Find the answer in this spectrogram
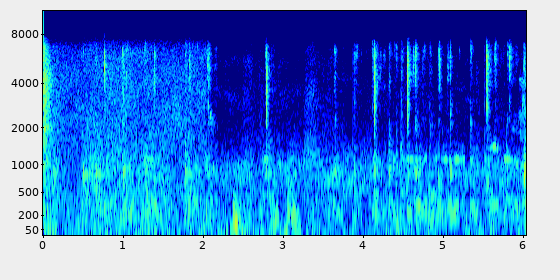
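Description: Faint, irregular clicking of a computer keyboard being typed on.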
